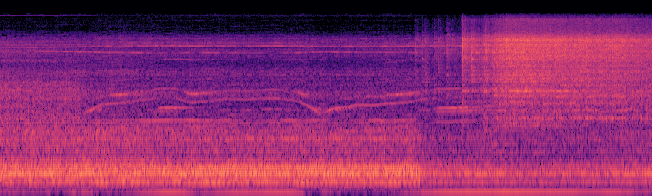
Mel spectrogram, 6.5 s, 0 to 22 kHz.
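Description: Hydraulic pump of a 1/14-scale Kabolite 970 RC excavator whining steadily while the boom swings, with higher tones sliding up and down as the controls move. About two-thirds of the way through, the whine drops and a hiss of gravel pouring from the bucket into a plastic dump-truck bed sets in.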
